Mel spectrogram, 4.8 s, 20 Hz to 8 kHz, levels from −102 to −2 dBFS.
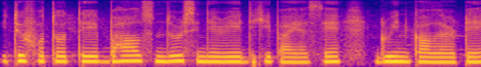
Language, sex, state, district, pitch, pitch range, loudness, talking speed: Nagamese, female, Nagaland, Kohima, 185 Hz, 175-195 Hz, -15 LUFS, 125 wpm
